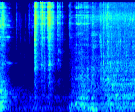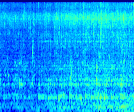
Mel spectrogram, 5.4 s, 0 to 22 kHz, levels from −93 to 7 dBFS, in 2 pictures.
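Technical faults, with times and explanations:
1.41–1.43 s, skip ahead: the sound jumps abruptly forward with no gap, as if about a second were cut out and the two sides spliced together. That stretch was dropped, in transit or by an overflowing jitter buffer, so playback resumed about a second closer to live.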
